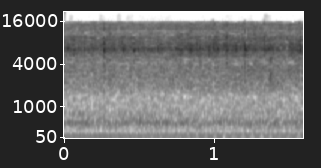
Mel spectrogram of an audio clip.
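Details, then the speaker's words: Honda Click 125 after a top overhaul for ticking and smoke (valve clearance 0.010 intake and 0.024 mm exhaust). It has a quick, even idle with no valve tick, just a faint rattle from the loose phone holder. Run only briefly with no coolant yet. "Tahimik na lang. Ang nagpapaingay na lang, inarinig nyo itong kanyang ano, cellphone holder."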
